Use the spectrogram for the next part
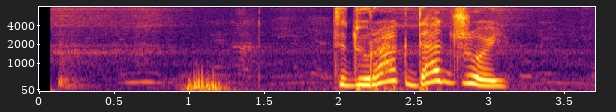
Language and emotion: Russian, angry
